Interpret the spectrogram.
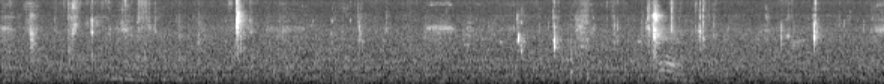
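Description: A person eating grilled chicken with their hands: quiet chewing, with a few short, sharp clicks scattered through.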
